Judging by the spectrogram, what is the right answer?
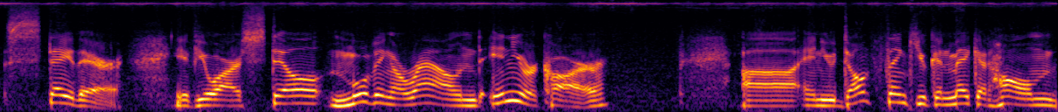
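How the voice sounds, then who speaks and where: A man's voice: fairly high pitch, a bit bright. An American man giving emphatic live emergency announcements on 1970s radio, repeating key points. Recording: 1970s radio aircheck on cassette.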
